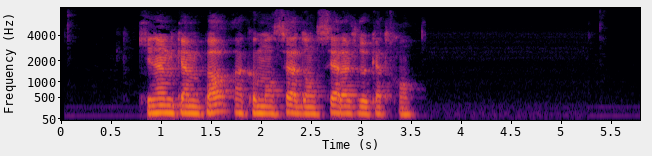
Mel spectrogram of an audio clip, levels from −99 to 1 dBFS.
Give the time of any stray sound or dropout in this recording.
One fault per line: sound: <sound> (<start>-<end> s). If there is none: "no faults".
no faults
